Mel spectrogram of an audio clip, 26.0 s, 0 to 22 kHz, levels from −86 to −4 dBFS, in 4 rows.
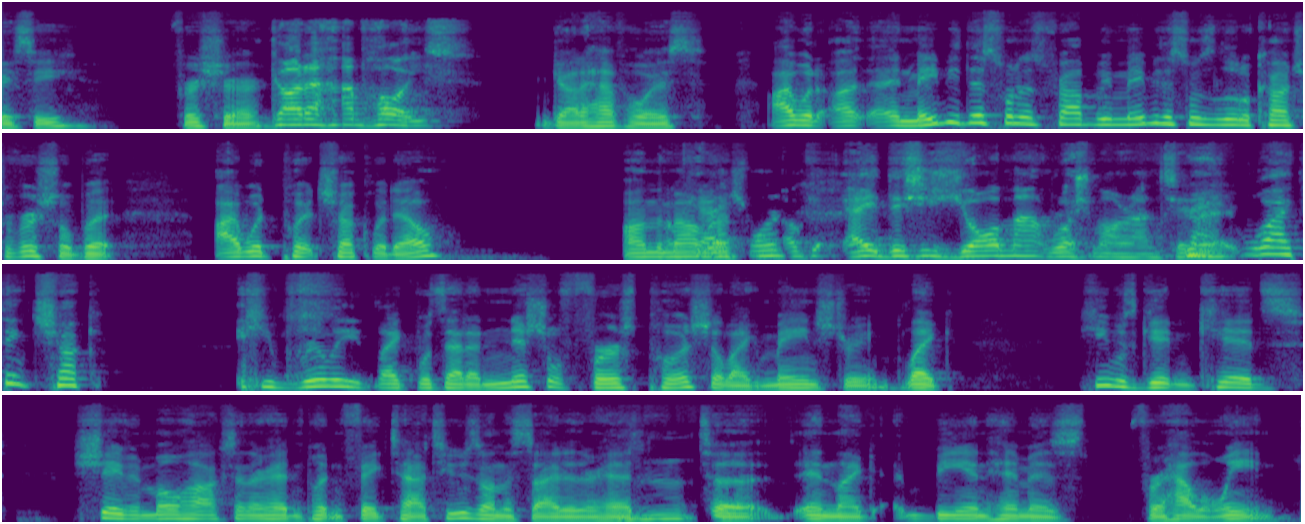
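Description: At 1.66 to 1.71 s and again at 14.22 s, short concealed packet loss briefly smears the speech: about 30 ms of audio, then about 10 ms, never arrived in time, and the decoder bridged each hole by extending the preceding sound before blending back into real audio. Unlike a hard dropout, there is no silence or click of a clean cut, only a brief synthetic wobble where the sound carries on rather than stopping.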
